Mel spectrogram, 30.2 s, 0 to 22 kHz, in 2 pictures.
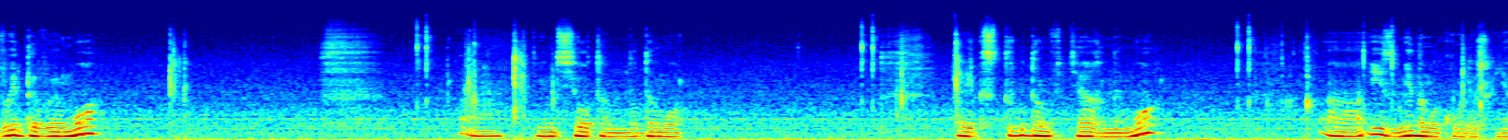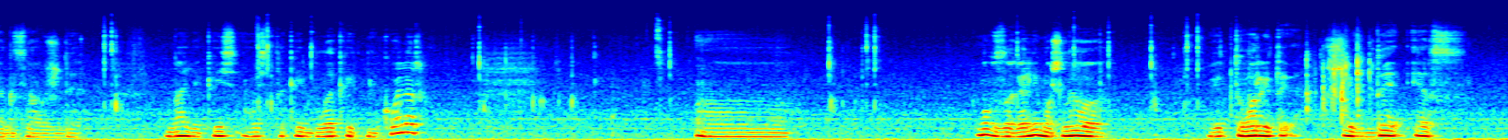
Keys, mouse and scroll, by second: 1.8 e, 9.6 e, 13.7-14.9 middle drag, 14.9 g, 17.7 click, 18.3-21.3 middle drag, 21.9-23.8 middle drag, 23.8 click, 25.3-27.1 middle drag, 27.1 click, 28.5 shift+d.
